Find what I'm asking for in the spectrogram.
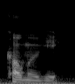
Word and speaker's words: Komugi: and her name reminds me, it rhymes with, like, wheat. Komugi.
